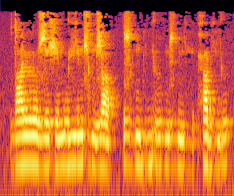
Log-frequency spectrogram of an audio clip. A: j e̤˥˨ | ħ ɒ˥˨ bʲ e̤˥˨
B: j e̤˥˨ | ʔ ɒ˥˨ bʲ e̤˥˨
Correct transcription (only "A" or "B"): A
